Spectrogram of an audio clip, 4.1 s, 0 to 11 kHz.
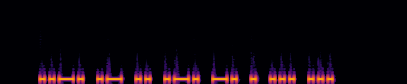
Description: Morse code, heard as a keyed tone, about 25 wpm, 700 Hz. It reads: FAIRNESS
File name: 8 Letter Words - First 3 Letters Given - 25wpm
